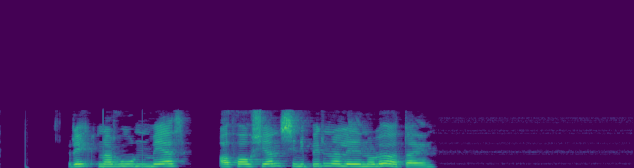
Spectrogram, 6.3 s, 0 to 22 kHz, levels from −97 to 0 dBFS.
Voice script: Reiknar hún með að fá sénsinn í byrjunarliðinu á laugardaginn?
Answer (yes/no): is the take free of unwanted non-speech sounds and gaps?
yes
